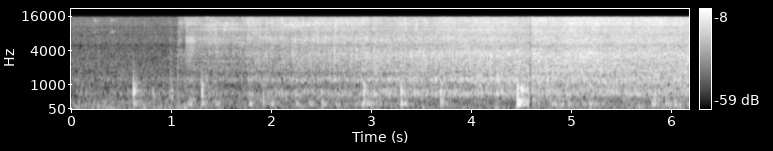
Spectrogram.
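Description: Chopped tomatoes going into hot oil and fried onions in a clay pot: a loud frying sizzle starts suddenly about a second in and grows steadily louder. Before it, and now and then under it, come a few light knocks.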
